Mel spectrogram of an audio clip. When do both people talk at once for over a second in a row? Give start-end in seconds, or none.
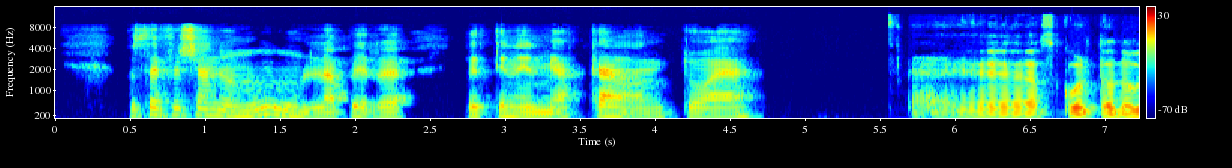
none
